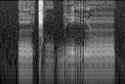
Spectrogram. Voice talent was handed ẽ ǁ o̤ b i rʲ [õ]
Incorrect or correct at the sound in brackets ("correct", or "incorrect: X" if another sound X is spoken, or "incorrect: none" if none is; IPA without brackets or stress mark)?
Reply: correct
